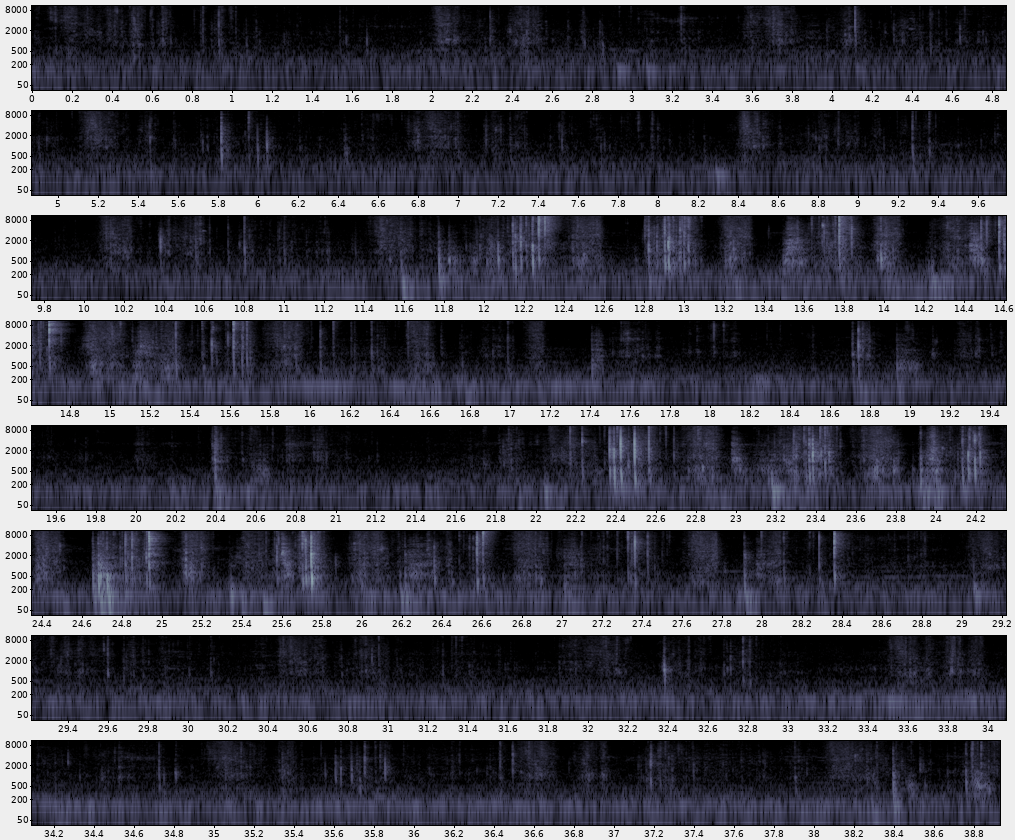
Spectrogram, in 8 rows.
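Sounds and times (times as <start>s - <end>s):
slime crackling and popping: 11.6s - 16.7s, 22.0s - 30.0s.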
